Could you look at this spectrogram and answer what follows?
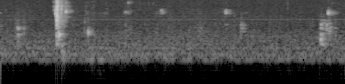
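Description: Close chewing of a crunchy fried split pea polourie, a sharp crunchy bite followed by softer, scattered mastication clicks and a second crunch near the end, fairly quiet with no speech.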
